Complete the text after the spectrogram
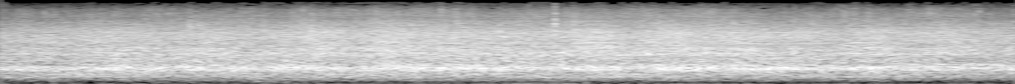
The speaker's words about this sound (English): And I see these guys in bright green hats circulating around the edges of the floor and getting the crowd to chant, USA, USA. And eventually, they drowned out the people who were shouting, no.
